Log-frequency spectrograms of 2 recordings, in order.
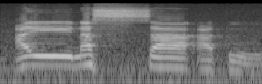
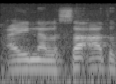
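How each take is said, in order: First: The l merges into a doubled s sound. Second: A clear l sound comes before sa'atu. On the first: The speaker calls it right. "tapi ainas sa'atu" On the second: The speaker calls it wrong.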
